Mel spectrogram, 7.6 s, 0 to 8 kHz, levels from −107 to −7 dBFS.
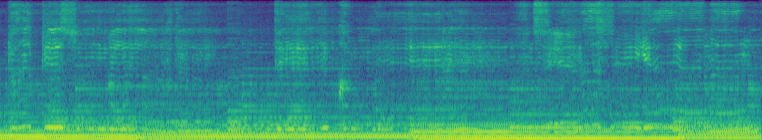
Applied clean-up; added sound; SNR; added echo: neural separator model SepFormer DNS4.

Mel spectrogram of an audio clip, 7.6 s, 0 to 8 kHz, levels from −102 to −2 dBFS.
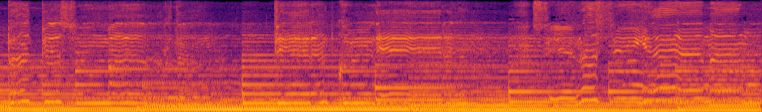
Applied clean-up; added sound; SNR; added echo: none; none; none; none.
